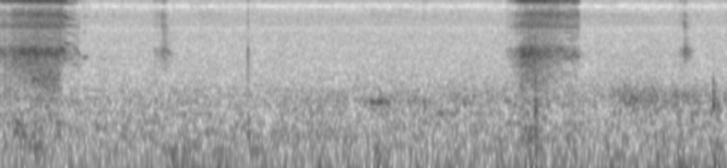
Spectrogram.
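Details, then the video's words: Asleep, a cat gives piercing snores: two sharp, hissy breaths a few seconds apart, with fainter soft exhalations between and a continuous low hum underneath. "고막 뚫는 고양이 코골이"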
